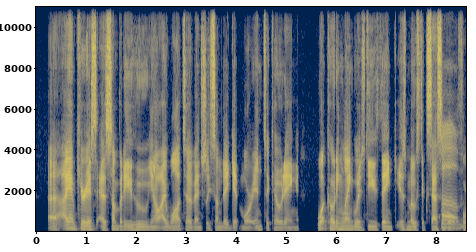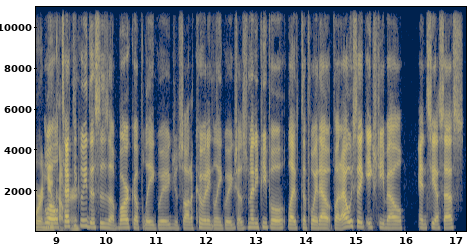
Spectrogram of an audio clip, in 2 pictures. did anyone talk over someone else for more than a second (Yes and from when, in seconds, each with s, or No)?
Yes, from 8.1 s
